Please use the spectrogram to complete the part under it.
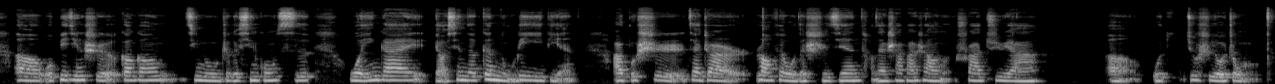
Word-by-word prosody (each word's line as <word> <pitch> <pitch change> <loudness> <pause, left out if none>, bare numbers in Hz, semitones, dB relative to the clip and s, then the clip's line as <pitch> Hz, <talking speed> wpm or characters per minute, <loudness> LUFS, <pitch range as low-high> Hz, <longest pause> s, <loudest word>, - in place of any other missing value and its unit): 呃， 175 -2 0
我 - - -4
毕 215 +2 -2
竟 200 -1 +1
是 185 -3 +1
刚 195 -1 -1
刚 195 +2 -2 0.2
进 195 -4 +3
入 170 -2 -2
这 180 +2 -6
个 165 - -3
新 180 +2 +7
公 180 0 -3
司， 185 -1 +6 0.3
我 180 0 +1
应 190 +4 0
该 195 0 0 0.2
表 155 - -2
现 195 +6 +8
得 185 - -2
更 210 +2 +2
努 175 - -2
力 200 -1 -1
一 - - -2
点， 170 -2 -7 0.3
而 175 0 +1
不 180 +1 -5
是 185 -3 +2
在 195 -2 -1
这 195 - -2
儿， 170 -2 -2
浪 195 -3 +1
费 195 - -5
我 165 -2 -1
的 155 +2 -3
时 165 0 0
间， 170 +2 +2
躺 - - -9
在 160 0 -1
沙 175 +1 +3
发 170 0 -4
上 170 -3 -3
刷 175 -2 -4
剧 170 0 -3
啊。 155 0 -3 0.6
呃， - - -5
我 160 - -5 0.2
就 205 -2 0
是 190 -1 -4
有 165 -2 +1
种 170 +8 -5
180 Hz, 240 characters per minute, -23 LUFS, 170-195 Hz, 0.6 s, 现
